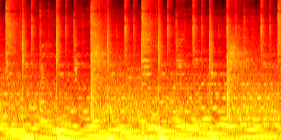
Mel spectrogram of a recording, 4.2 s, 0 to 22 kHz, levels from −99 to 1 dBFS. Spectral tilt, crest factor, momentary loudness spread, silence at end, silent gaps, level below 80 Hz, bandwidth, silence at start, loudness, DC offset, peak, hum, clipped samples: -5 dB/octave; 16 dB; 2 LU; 0 s; none; -24 dBFS; over 20 kHz; 0 s; -18 LUFS; under 0.1%; -2 dBFS; none; under 0.1%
